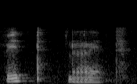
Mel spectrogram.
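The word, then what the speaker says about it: ፍጥረት: Entonces es FITRET. Forma de escribirlo en español sería algo por el sentido F sin pronunciar vocal, T explosiva sin pronunciar vocal, RE y finalizando con una T sencilla. No explosiva.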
